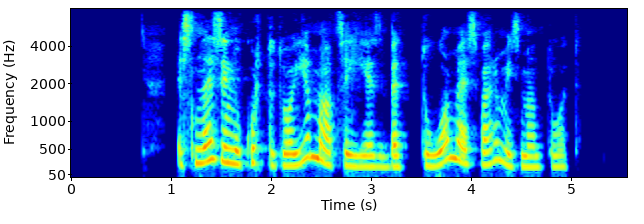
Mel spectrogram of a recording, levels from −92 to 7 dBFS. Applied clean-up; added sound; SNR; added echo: none; none; none; none.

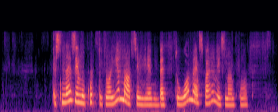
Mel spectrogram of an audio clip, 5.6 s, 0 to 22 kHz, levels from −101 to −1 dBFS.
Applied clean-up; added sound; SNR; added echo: neural separator model SepFormer DNS4.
